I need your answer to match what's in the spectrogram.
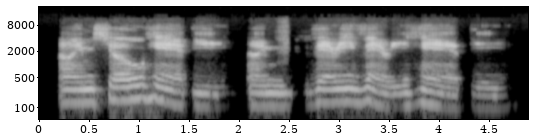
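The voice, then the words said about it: Cartoon dog character voice. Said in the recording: “Droopy the dog ... I can do his impression ... That's not a bad impression”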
